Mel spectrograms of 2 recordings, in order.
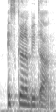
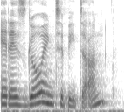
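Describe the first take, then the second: First: "It is" is contracted into one syllable. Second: "It is" is said as two full words. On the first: The speaker calls it right. "but rather" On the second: The speaker calls it wrong. "I would never say"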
